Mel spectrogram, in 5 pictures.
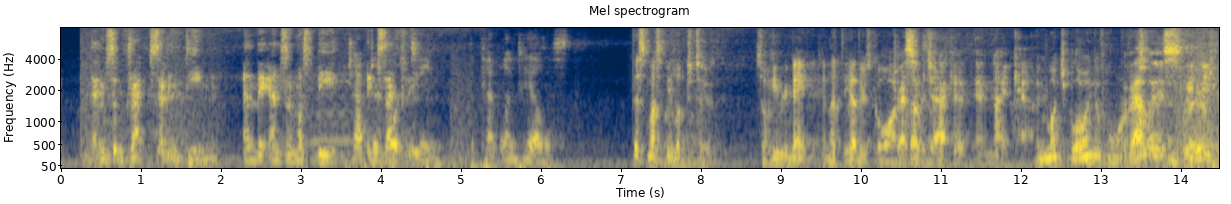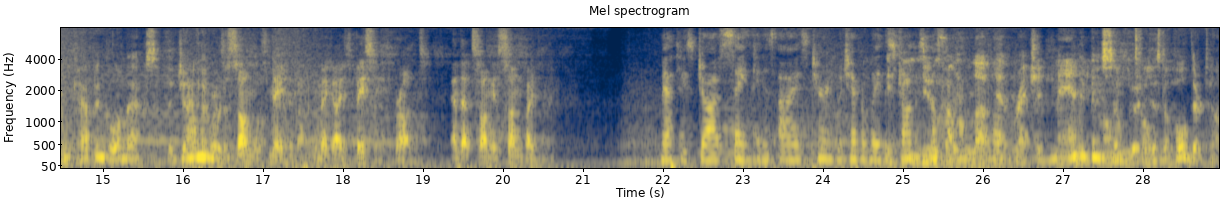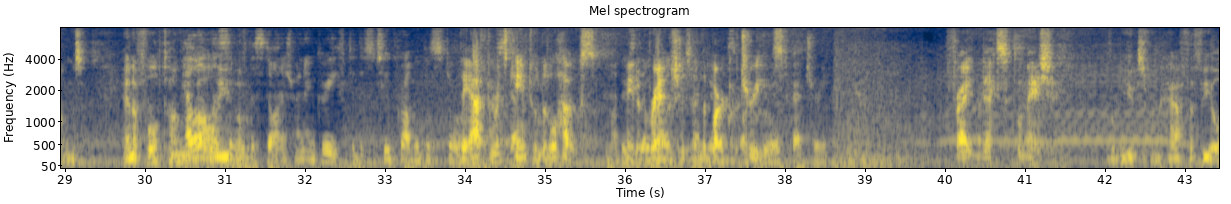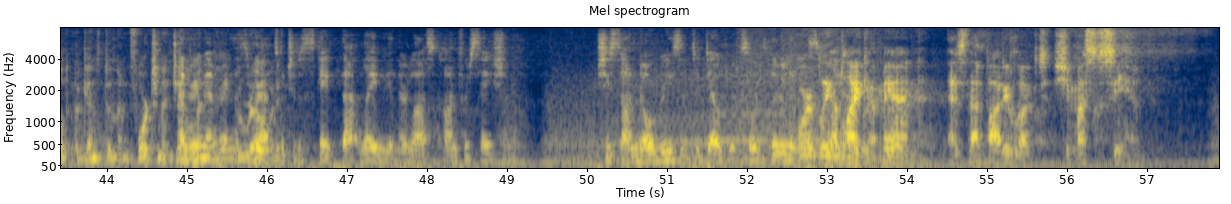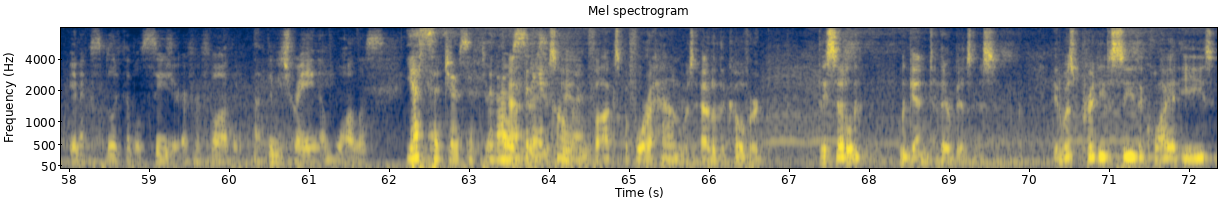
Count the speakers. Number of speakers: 8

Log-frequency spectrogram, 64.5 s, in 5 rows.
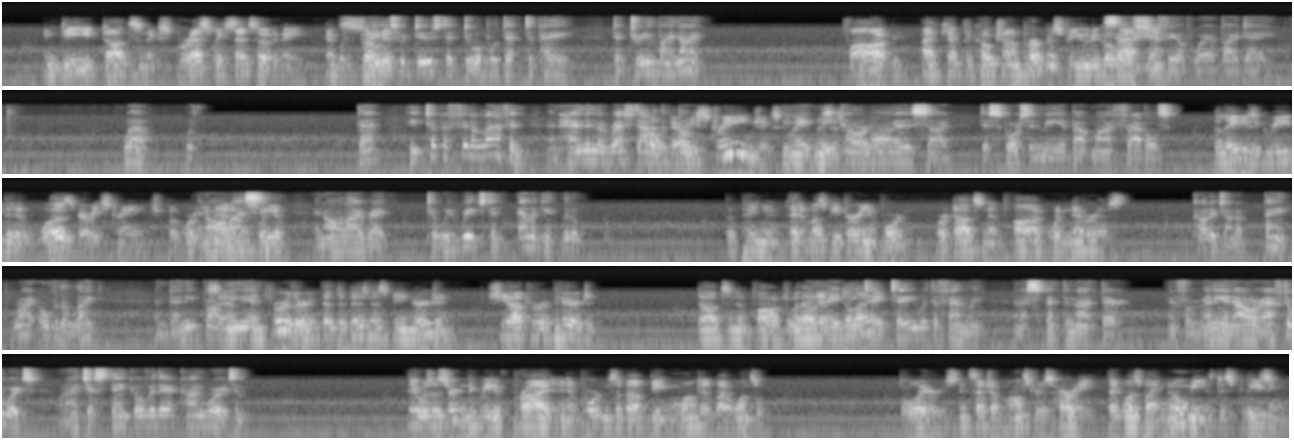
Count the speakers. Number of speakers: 2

